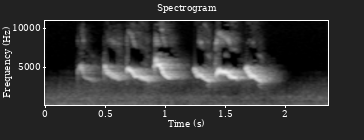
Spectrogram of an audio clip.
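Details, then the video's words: Oriental white-eye of Malaysian origin in its first warm-up of the day, 1 August 2023. A single quick run of about seven high, thin, downward-slurred notes, over steady low background noise. "Malaysian Mata Puteh Buka Sing"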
